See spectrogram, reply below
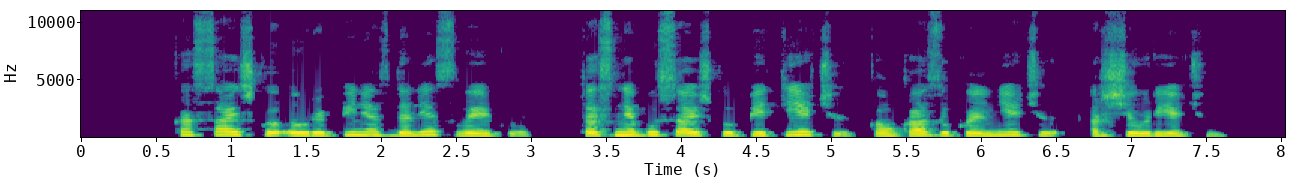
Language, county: Lithuanian, Vilnius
